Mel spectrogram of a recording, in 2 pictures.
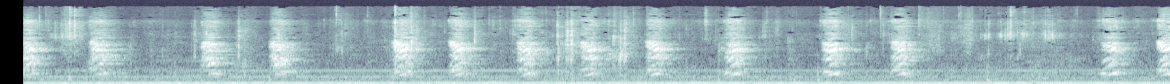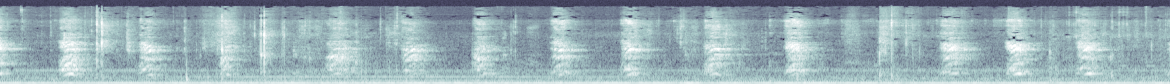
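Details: Maltese named Dubu, a ten-year-old house dog with kidney stones, fed low-protein prescription kidney food indoors beside tiger masks set up as rival eaters. Rapid, uneven series of short sharp barks, about two per second, over a steady electrical hum.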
